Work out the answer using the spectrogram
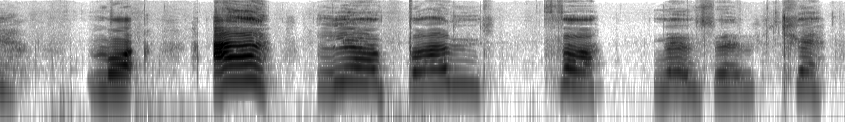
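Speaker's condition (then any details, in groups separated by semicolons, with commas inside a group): Cerebral palsy; from birth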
